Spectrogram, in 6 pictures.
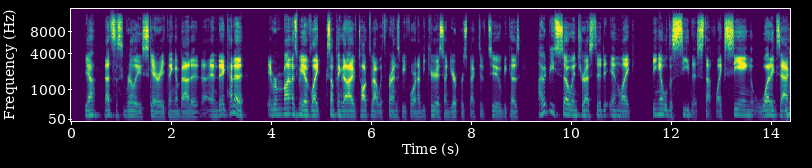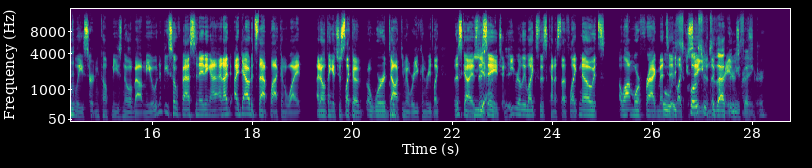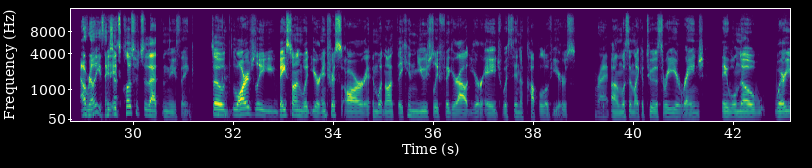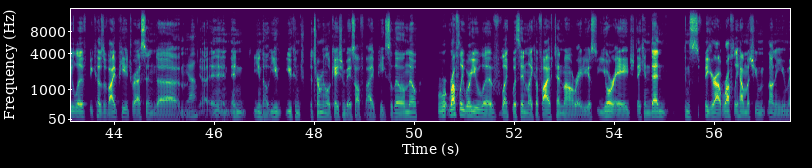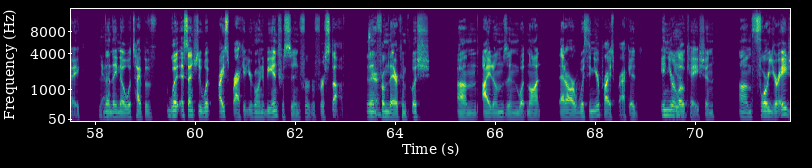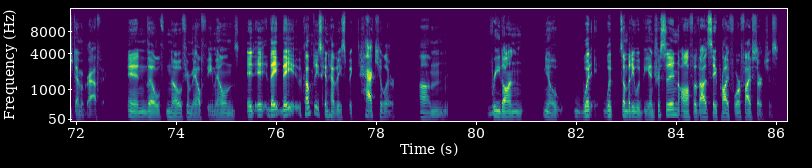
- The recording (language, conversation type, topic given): English, unstructured, How do you feel about ads tracking what you do online?
- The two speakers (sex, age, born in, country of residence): male, 20-24, United States, United States; male, 30-34, United States, United States
- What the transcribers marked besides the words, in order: none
